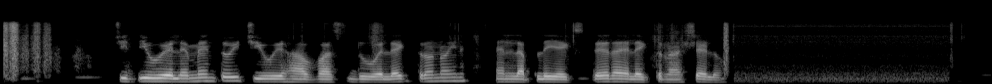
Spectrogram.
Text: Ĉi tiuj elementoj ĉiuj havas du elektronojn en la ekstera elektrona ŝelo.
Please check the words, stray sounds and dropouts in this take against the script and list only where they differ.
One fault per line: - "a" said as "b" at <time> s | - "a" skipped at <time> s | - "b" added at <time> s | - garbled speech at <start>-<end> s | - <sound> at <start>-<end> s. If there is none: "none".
- "plej" added at 5.4 s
